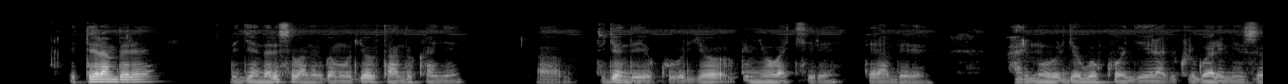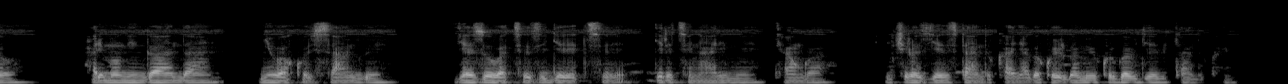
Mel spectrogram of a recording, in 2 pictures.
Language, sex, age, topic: Kinyarwanda, male, 18-24, government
